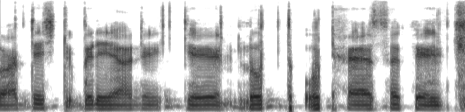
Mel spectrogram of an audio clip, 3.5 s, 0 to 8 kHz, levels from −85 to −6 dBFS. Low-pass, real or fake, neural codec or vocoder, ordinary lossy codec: none; fake; codec, 16 kHz, 8 kbps, FreqCodec, larger model; none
